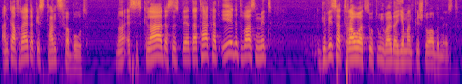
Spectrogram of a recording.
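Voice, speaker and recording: A man with a slightly higher-than-usual voice gives an Easter sermon. He speaks directly to the congregation in a conversational way, with everyday asides, and pushes the key phrases out louder. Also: animated, moderate pace. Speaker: preacher.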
